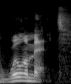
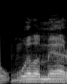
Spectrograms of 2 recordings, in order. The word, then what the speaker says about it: Willamette: What I've heard is it's Willamette.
